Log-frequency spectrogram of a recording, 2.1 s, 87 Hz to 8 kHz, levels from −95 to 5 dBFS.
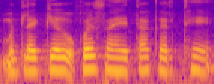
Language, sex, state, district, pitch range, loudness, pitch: Surgujia, female, Chhattisgarh, Sarguja, 175-190 Hz, -16 LUFS, 185 Hz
